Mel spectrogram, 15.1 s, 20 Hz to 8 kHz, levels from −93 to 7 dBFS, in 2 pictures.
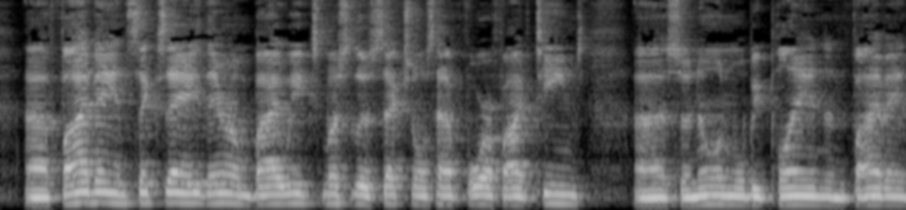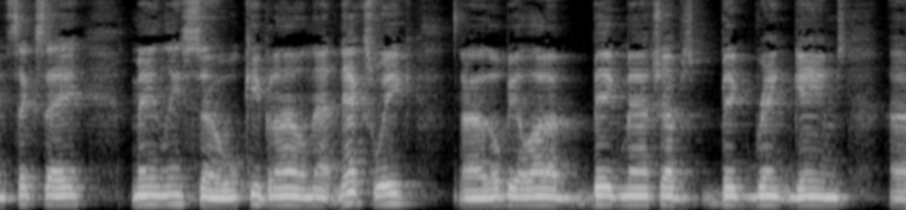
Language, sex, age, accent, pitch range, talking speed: English, male, 20-39, American, 100-125 Hz, 200 wpm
